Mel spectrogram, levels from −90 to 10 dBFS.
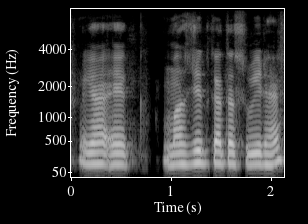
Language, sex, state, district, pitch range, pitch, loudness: Hindi, male, Bihar, Muzaffarpur, 150-160 Hz, 155 Hz, -19 LUFS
